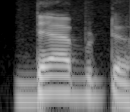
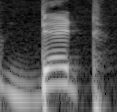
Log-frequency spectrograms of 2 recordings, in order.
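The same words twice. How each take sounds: First: डेब्ट with a half b before the t, lower; mistaken b sounded. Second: डेट with no b sound; silent b. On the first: Retold or imitated. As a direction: imitate a learner's slip, sounding the b in डेब्ट. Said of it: "बच्चे क्या गलती करते हैं". (डेब्ट, गलती से आधा 'ब' बोलते हुए) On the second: Shown as a demonstration. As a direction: say डेट, leaving the b out. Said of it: "इसे पढ़ते हैं सिर्फ". (डेट, बिना 'ब' की आवाज़ के)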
